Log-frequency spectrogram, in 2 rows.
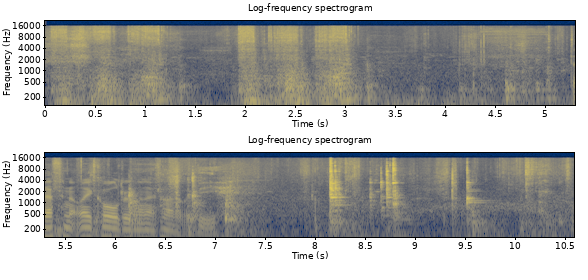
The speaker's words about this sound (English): With the wind blowing off Holmes Lake, it feels about 0 degrees as I record an aluminum boat and yellow canoe being dragged off a trailer.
